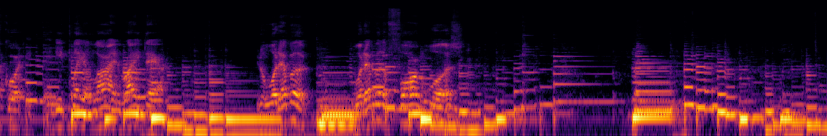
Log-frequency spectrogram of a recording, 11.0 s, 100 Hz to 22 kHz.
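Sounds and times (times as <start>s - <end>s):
solo jazz guitar: 0.0s - 11.0s.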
